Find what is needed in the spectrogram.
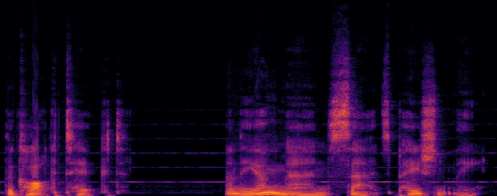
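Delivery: plain reading voice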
